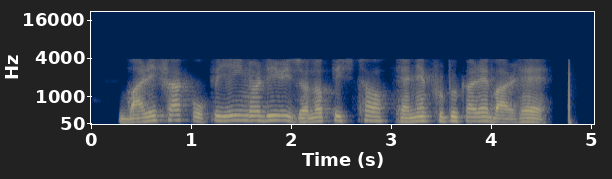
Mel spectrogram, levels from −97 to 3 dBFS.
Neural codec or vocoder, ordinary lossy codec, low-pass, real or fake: codec, 24 kHz, 0.9 kbps, WavTokenizer, large speech release; AAC, 16 kbps; 7.2 kHz; fake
